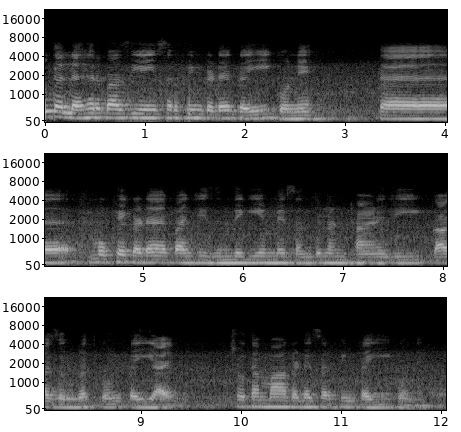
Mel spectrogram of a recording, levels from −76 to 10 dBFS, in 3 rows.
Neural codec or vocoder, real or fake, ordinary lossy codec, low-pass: none; real; Opus, 24 kbps; 7.2 kHz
